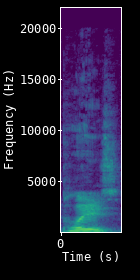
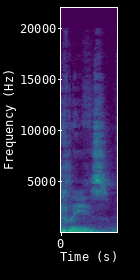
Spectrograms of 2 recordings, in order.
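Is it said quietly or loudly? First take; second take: loudly; quietly. First: It is said louder. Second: It is said fairly quietly.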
